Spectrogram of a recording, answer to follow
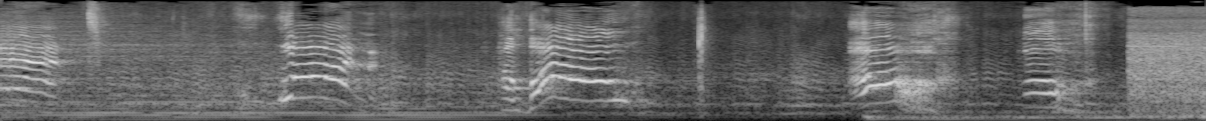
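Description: Cartoon sound effect of flies buzzing, several passes that rise and fall in pitch, over background music that fades out about halfway through.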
